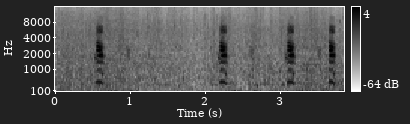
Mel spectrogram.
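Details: Four clipped, nasal quacks from Baer's pochard, widely spaced at first and then closer together, with faint hiss behind.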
